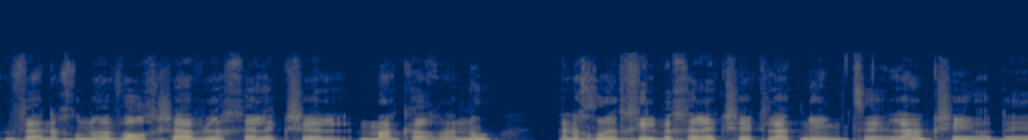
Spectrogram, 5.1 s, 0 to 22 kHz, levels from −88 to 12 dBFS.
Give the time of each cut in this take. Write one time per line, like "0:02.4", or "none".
none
